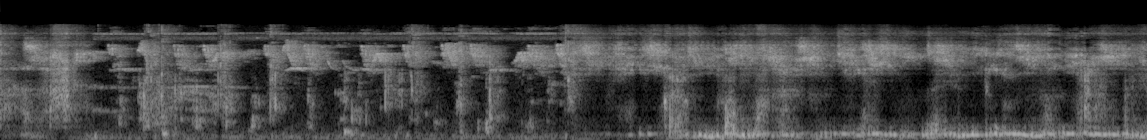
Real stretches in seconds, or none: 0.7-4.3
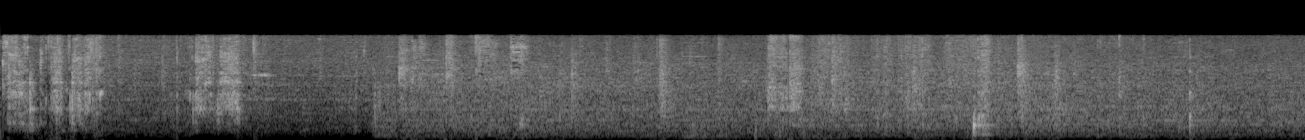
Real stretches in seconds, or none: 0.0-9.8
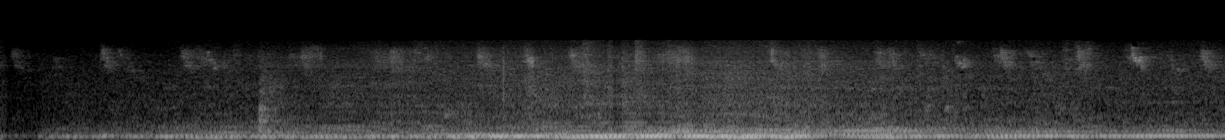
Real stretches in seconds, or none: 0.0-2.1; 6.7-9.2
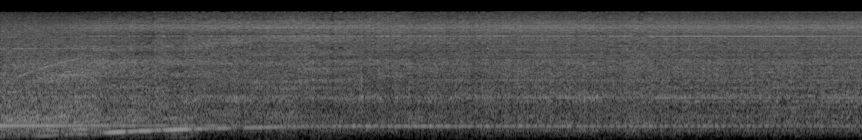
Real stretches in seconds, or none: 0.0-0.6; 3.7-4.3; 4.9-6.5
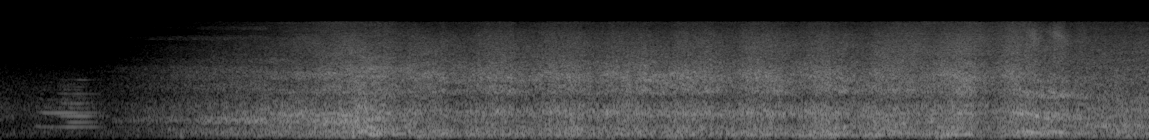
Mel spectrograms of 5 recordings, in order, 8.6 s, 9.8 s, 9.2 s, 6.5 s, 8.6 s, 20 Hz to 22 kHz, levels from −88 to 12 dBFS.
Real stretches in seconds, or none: 0.0-2.0; 3.3-6.6; 7.6-8.6

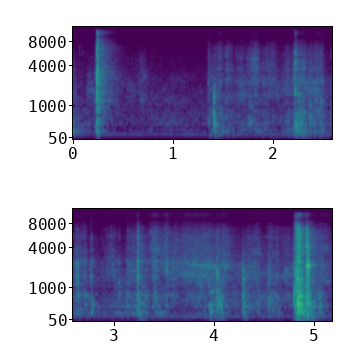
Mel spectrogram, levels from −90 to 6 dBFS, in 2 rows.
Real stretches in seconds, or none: 0.0-5.2

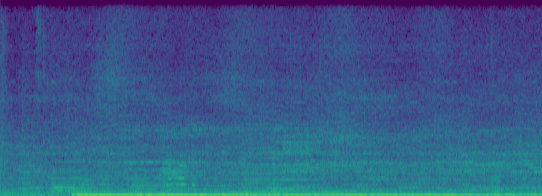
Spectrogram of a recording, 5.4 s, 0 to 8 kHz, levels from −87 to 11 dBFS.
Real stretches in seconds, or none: none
